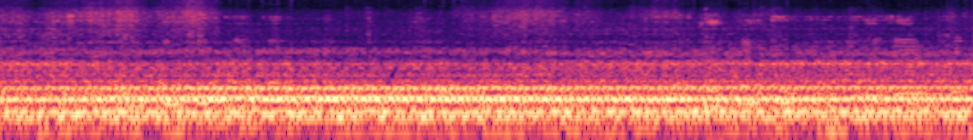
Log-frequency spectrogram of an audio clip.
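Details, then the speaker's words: Constant deep roar and drone while driving with no rhythm change, louder than the rear tires on both sides; confirmed as a bad wheel bearing in the right front wheel. "I don't think that that tire shouldn't be that loud because all the rest of them don't sound like the me the tires in the back on both sides"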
